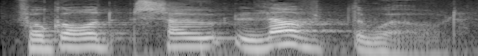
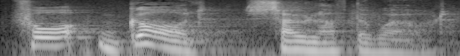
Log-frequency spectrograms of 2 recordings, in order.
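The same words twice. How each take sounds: First: "loved" drawn out and stressed, said slowly; slow down and lean on "loved"; "For God so loved the world" with the weight on "loved". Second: "God" stressed, the rest of "For God so loved the world" said evenly; "For God so loved the world" with the weight on "God". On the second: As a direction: lean on the word "God". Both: Shown as a demonstration. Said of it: "giving emphasis to a different word each day".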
